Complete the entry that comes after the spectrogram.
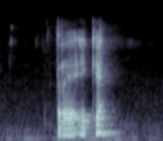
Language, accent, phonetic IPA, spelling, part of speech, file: German, Austria, [ˈdʁaɪ̯ˌʔɛkə], Dreiecke, noun, De-at-Dreiecke.ogg
- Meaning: nominative/accusative/genitive plural of Dreieck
